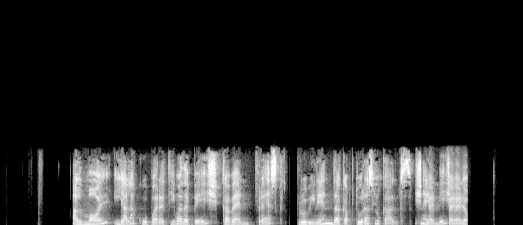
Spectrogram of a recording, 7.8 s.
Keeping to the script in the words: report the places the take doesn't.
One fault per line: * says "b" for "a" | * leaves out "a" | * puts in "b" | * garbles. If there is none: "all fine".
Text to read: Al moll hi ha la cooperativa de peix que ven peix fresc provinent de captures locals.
* leaves out "peix"
* garbles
